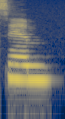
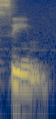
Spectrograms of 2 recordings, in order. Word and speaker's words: SIEM: We have so many acronyms and I've heard this pronounced SIM as well as SEAM. I call it a SIM.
